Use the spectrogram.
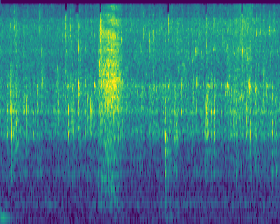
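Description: Curry leaves crackle and sizzle in hot oil, a steady close frying hiss with a brief louder spatter burst near the middle, no voices.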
